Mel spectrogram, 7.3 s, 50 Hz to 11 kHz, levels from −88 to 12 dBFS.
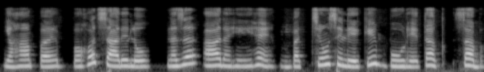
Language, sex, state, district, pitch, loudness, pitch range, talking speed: Hindi, female, Madhya Pradesh, Bhopal, 250 Hz, -16 LUFS, 240-280 Hz, 105 wpm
